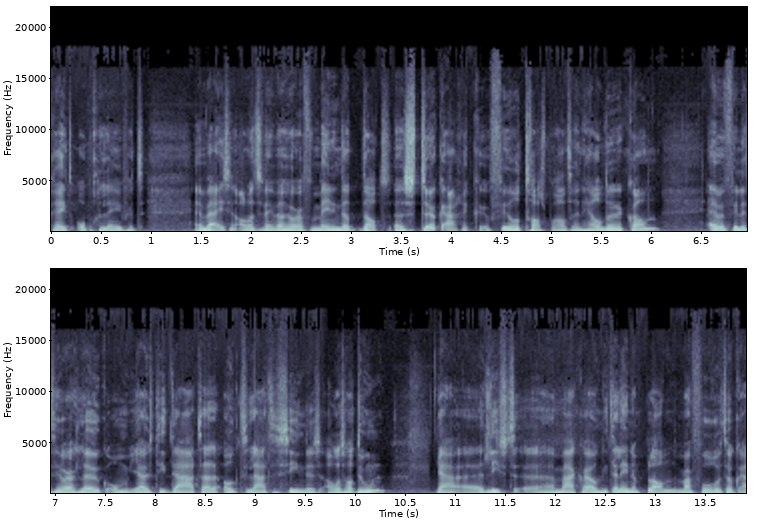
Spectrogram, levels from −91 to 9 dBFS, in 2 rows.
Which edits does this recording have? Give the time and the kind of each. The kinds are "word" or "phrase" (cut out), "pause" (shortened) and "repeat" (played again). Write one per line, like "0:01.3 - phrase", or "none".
0:03.4 - word
0:10.0 - word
